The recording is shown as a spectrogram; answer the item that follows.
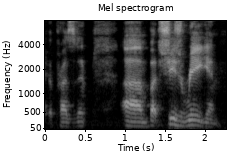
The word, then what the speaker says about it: Regan: And I've heard it pronounced both Regan and Reagan. I think it's actually Regan because it's English, it's British. But I think sometimes we call her Reagan because we had Ronald Reagan, right?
